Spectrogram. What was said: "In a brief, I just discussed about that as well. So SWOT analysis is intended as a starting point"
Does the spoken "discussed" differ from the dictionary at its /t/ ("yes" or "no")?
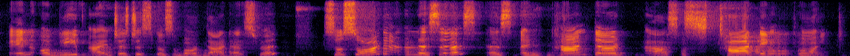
yes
